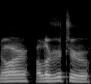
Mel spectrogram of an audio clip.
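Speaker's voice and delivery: indistinct muttering. Acting out taking a girl's call in the kitchen with mom nearby, mumbling. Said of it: "You're kind of mumbling".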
